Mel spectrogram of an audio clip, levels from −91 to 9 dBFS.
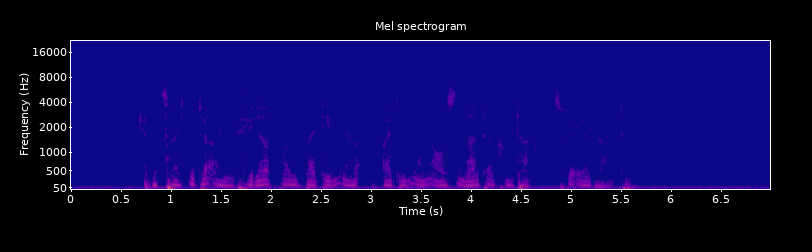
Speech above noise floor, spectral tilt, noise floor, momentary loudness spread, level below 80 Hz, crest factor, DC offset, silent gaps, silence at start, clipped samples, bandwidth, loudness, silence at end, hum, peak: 19 dB; -6.5 dB/octave; -83 dBFS; 7 LU; -66 dBFS; 22 dB; under 0.1%; none; 0.05 s; under 0.1%; 14.5 kHz; -64 LUFS; 0 s; none; -40 dBFS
